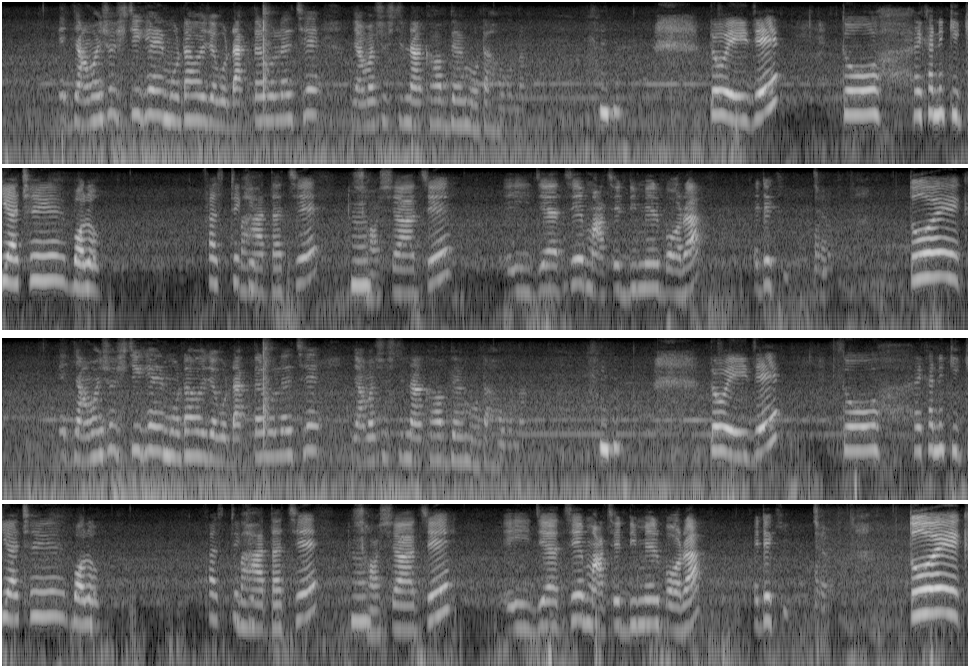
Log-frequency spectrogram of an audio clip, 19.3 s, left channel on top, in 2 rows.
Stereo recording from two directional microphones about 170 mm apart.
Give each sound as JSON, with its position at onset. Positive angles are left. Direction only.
{"t": 0.7, "sound": "a woman's voice", "side_deg": -5}
{"t": 4.0, "sound": "a woman's voice", "side_deg": 15}
{"t": 6.5, "sound": "music", "side_deg": -5}
{"t": 7.1, "sound": "speech", "side_deg": 15}
{"t": 11.7, "sound": "speech", "side_deg": 20}
{"t": 12.0, "sound": "a woman's voice", "side_deg": -55}
{"t": 18.7, "sound": "a woman's voice", "side_deg": 0}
